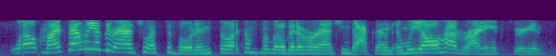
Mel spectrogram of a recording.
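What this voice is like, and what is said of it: Canadian accent. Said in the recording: “the best Canadian accent. You definitely have that. ... You definitely have the best Canadian accent.”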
